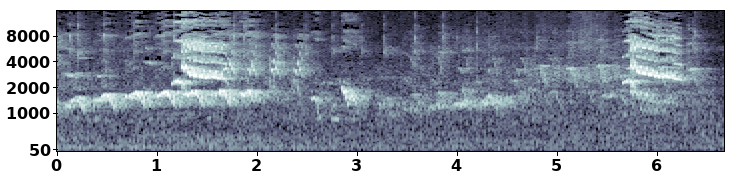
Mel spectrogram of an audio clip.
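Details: Alexandrine parakeet in Kolkata, India: a series of harsh, grating squawks with rich harmonics. Several loud screeches come early, then softer rasping notes, and a final strident squawk near the end.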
